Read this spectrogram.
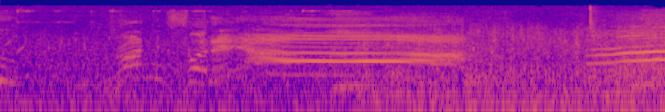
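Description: A young boy speaks anxiously.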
